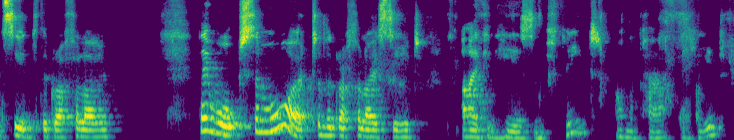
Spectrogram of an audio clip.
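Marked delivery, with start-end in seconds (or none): 4.6-7.2 hushed, suspenseful monster line; much softer storybook suspense; wary listening. Acted. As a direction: murmur it softly, listening out. Gruffalo listening in the wood.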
